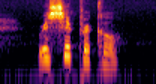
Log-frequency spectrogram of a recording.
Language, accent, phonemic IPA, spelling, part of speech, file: English, US, /ɹɪˈsɪpɹək(ə)l/, reciprocal, adjective / noun, En-us-reciprocal.ogg
- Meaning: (adjective) 1. Of a feeling, action or such: mutual, uniformly felt or done by each party towards the other or others; two-way 2. Mutually interchangeable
